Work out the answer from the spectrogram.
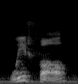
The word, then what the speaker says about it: Wheatfall: So it's Keurig Wheatfall, an undrafted free agent. Oh, it was say it again. Wheatfall, right? Right, Wheatfall, right. Wheatfall. It's spelled like you would think.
